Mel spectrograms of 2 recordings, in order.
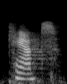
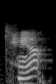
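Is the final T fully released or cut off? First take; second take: released; cut off. First: The final T is fully released. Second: The final T is cut off, not fully released. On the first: "I don't say can't" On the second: "I don't really pronounce the T all the way"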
